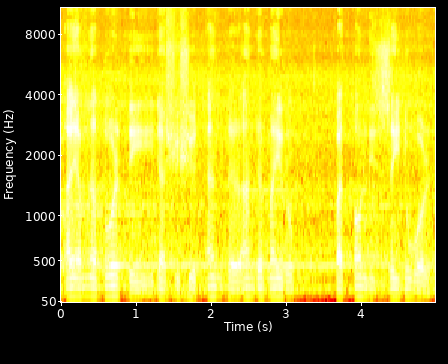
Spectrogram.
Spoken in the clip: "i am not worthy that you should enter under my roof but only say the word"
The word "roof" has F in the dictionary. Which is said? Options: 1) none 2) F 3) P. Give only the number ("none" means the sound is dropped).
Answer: 3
